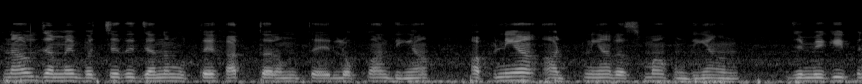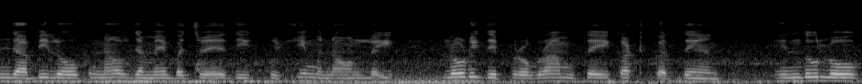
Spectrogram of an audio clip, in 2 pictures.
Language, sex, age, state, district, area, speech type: Punjabi, female, 60+, Punjab, Mohali, urban, spontaneous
